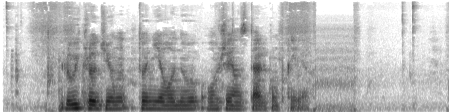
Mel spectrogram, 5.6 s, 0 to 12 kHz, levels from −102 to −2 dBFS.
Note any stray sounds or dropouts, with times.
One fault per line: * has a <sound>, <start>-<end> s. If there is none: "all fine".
all fine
